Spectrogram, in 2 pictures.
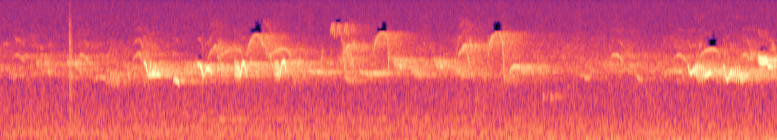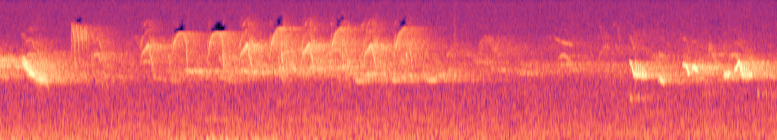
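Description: Faint birds chirping and singing in quick, high, rising-and-falling phrases, with a couple of short pauses.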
